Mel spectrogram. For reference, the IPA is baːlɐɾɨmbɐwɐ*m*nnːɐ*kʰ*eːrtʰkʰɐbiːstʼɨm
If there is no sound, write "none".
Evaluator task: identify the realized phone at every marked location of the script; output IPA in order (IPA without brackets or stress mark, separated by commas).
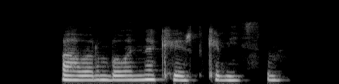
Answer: none, kʰ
